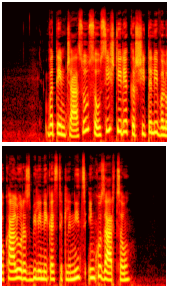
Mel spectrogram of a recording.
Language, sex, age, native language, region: Slovenian, female, 30-49, Slovenian, Central Slovenia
